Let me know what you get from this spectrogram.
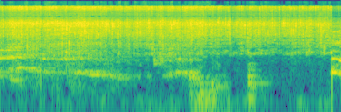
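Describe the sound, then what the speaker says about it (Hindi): Ginger garlic paste and chopped onions fry in a pan with a loud, steady, close hiss and sizzle, spattering continuously throughout with no voices. "फ्राई कर लेंगे इनको अच्छे से"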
